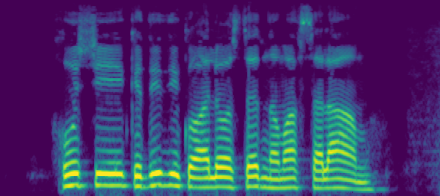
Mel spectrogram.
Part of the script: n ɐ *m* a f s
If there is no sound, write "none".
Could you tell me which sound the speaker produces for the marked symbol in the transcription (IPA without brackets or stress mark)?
m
